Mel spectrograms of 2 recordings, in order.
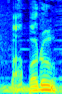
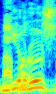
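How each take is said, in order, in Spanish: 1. La palabra termina en vocal, no en s. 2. La palabra termina en sonido s. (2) "Vaporus no"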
